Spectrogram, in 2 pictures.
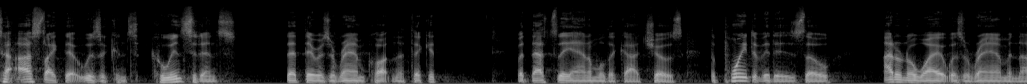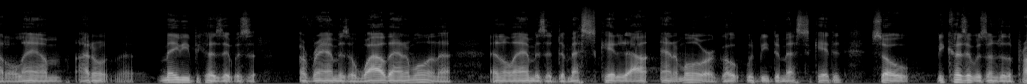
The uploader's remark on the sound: Live from Boca Raton, FL. Answers questions from our live audience.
